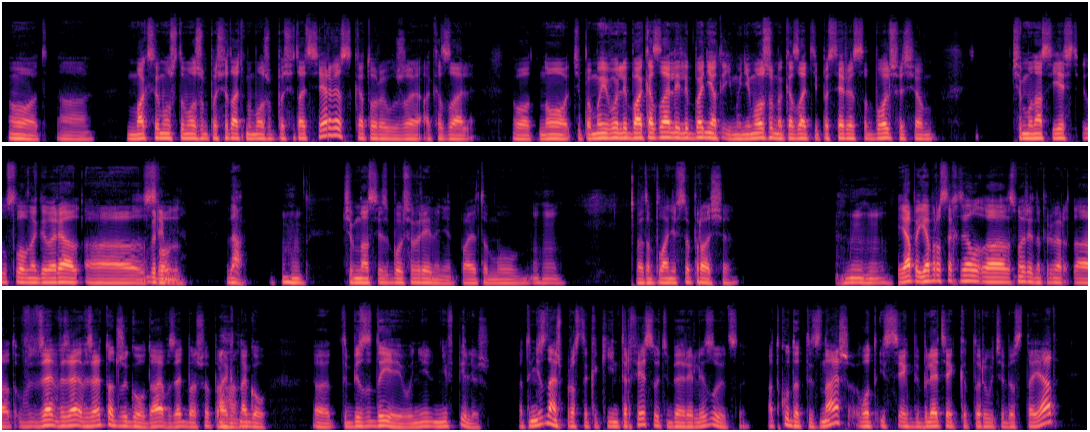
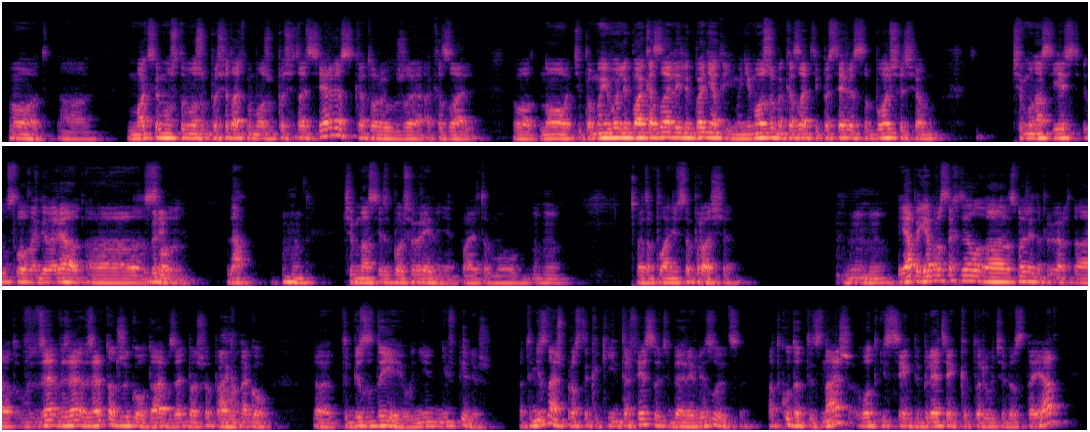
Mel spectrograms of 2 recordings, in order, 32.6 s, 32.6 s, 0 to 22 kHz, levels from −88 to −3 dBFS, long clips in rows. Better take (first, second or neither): first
